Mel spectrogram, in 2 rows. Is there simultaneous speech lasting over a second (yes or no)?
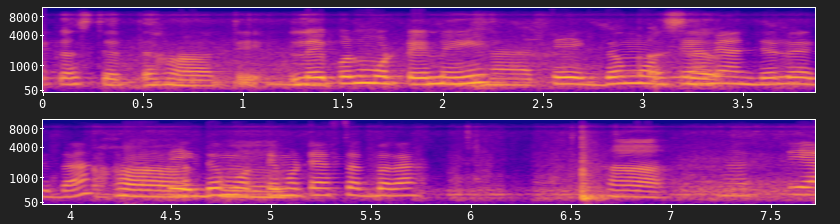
no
